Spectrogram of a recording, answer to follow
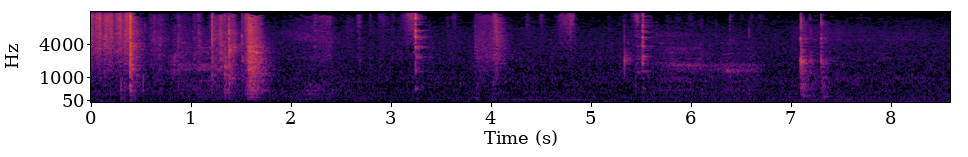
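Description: A few last strokes of sandpaper on a plastic three-blade drone propeller in the first two seconds, then about five light clicks and taps, spread out, as the prop and the metal shaft of a Dubro prop balancer are handled and remounted.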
